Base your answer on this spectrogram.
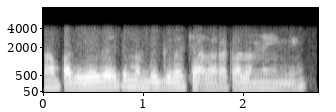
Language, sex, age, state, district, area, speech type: Telugu, male, 45-60, Andhra Pradesh, Eluru, rural, conversation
